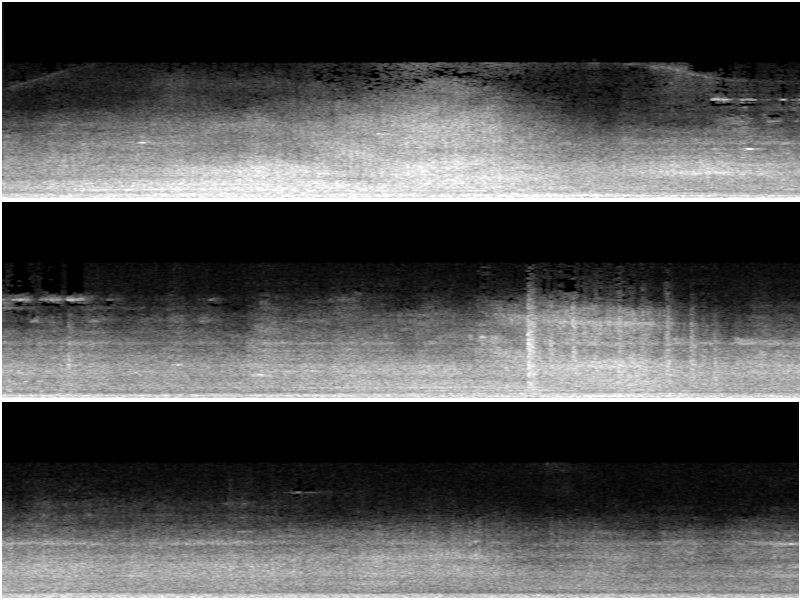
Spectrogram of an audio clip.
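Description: Double-stack intermodal freight cars rolling past in a steady rumble of steel wheels on rail. The sound is loudest a few seconds in and eases slowly toward the end.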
